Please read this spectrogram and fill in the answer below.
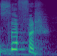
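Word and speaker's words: صفر: 영은 발음이 어떻게 되죠? 얘는 스프르.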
